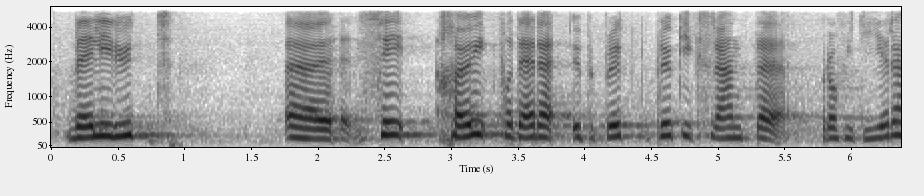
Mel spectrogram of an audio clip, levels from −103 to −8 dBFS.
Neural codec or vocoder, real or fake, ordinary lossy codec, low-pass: codec, 44.1 kHz, 7.8 kbps, Pupu-Codec; fake; none; 5.4 kHz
